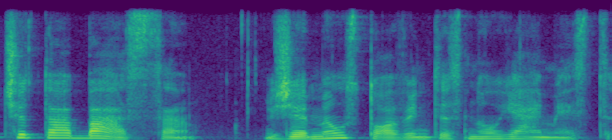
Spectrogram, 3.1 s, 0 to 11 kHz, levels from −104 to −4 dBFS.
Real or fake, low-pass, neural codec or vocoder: real; 9.9 kHz; none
